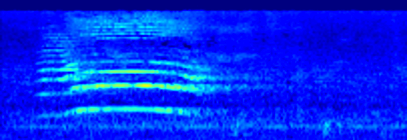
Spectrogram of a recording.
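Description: A single short meow-like call, a little under a second long, rising and then falling in pitch.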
